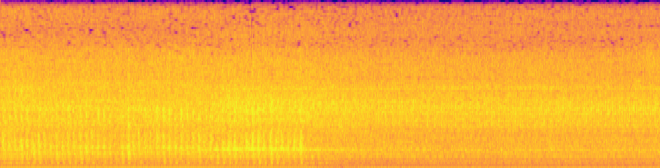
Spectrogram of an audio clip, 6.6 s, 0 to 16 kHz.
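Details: 1986.5 Toyota Supra MK3 Turbo fitted with a 1989 Supra inline-six engine, idling: fairly steady knock near 167 per minute over the engine note; rod knock, owner suspects cylinders 1 and 5.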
